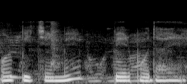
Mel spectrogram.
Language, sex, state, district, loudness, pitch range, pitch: Hindi, female, Arunachal Pradesh, Longding, -14 LUFS, 170-180 Hz, 175 Hz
